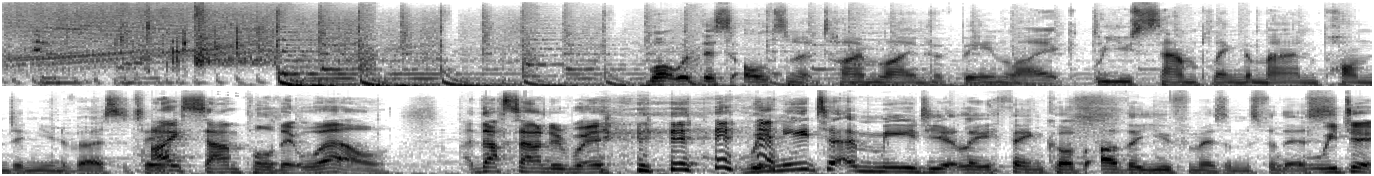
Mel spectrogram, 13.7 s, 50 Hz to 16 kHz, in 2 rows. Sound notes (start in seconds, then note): 9.9 laughing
